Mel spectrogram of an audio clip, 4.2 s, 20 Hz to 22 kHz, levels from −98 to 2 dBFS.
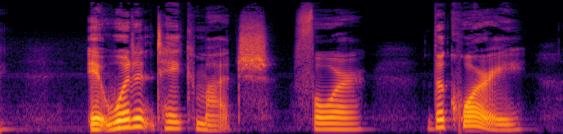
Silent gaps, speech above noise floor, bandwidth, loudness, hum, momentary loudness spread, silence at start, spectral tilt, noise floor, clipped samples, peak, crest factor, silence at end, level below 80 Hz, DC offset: none; 39 dB; 18 kHz; -20 LUFS; none; 13 LU; 0 s; -4.5 dB/octave; -58 dBFS; under 0.1%; 0 dBFS; 20 dB; 0.35 s; -76 dBFS; under 0.1%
